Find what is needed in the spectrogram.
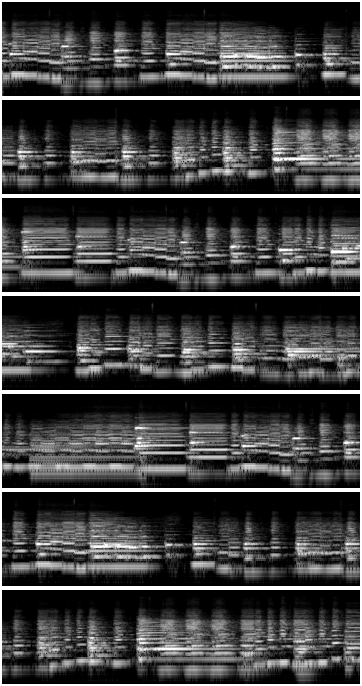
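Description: Bass clarinet and piano playing a march: the bass clarinet carries the tune over piano chords struck in a steady rhythm, with a low line moving underneath.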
